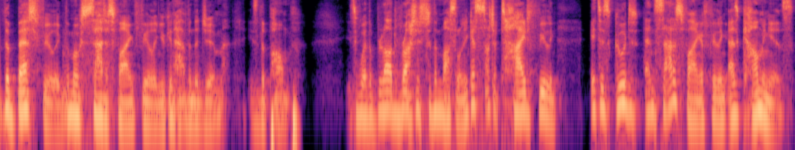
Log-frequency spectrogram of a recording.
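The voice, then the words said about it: Put-on random accent. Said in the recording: “I don't have a good Arnold Schwarzenegger accent, so we're just going to put on a random accent.”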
